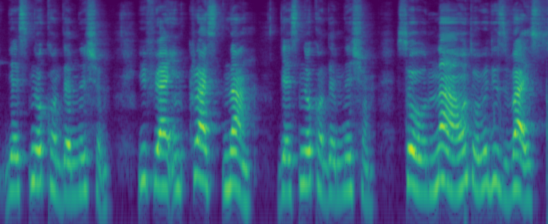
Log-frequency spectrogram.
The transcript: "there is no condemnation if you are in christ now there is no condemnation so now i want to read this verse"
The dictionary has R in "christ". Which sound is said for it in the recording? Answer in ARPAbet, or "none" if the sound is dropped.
R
